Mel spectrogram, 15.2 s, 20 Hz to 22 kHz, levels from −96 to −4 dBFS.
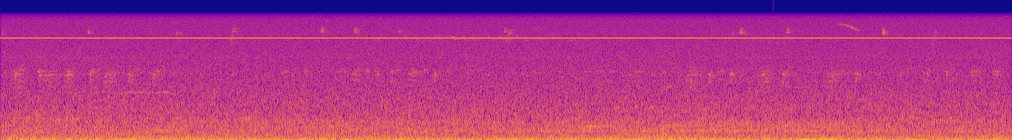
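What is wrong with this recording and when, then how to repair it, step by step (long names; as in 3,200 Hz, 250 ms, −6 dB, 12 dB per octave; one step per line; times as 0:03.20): whistle 7,200 Hz −28 dBFS
0:11.60: drop-out 2.1 ms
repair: notch filter 7,200 Hz, Q 30
repair the gap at 0:11.60, 2.1 ms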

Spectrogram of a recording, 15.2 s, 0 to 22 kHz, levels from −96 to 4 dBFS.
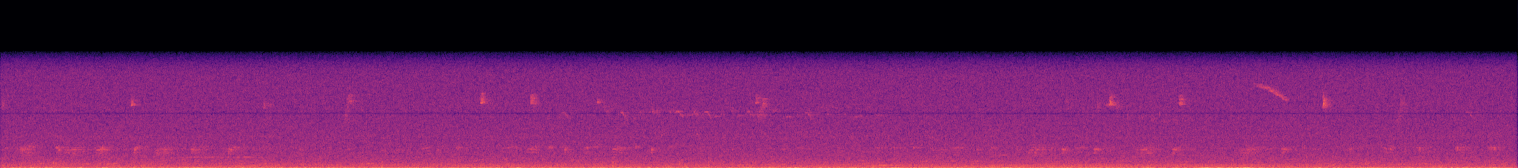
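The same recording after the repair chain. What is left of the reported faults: none of them is left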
